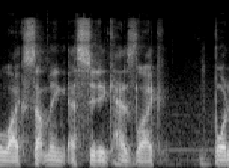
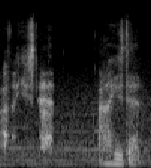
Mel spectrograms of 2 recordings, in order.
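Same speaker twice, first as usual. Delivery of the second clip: whispered; 13 dB quieter than usual. Real, not acted. Quiet verdict over body.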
